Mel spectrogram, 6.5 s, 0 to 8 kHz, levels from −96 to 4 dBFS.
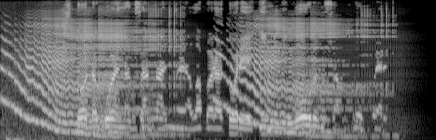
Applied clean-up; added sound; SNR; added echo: classical method spectral subtraction.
